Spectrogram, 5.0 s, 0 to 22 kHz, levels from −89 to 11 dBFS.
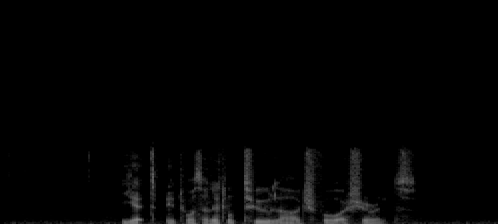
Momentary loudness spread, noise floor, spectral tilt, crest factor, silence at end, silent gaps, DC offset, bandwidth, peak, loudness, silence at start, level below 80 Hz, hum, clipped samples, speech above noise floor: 10 LU; -78 dBFS; -4.5 dB/octave; 24 dB; 0.85 s; none; under 0.1%; 8 kHz; -26 dBFS; -47 LUFS; 1.2 s; -66 dBFS; none; under 0.1%; 31 dB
